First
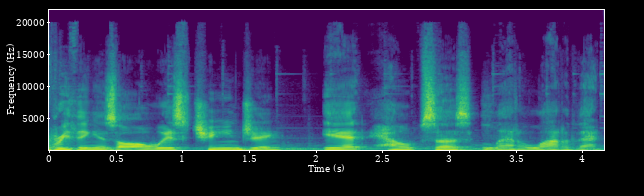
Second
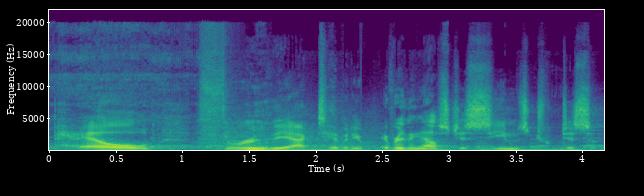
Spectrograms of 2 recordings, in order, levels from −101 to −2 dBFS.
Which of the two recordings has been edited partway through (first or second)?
first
